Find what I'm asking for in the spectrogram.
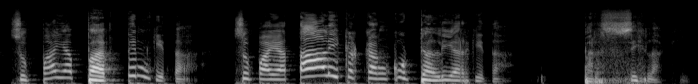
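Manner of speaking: preaching at full force, slowing to hammer the words; fiery preaching. Acted.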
